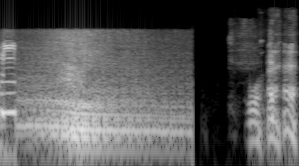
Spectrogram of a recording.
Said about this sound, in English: In West Virginia, a reporter was hit by a car, both filming a live broadcast.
